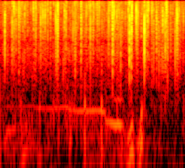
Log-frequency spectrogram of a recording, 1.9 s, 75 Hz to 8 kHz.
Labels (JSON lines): {"label": "biophony, cascading saw", "recorder": "SoundTrap 600 or HydroMoth"}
